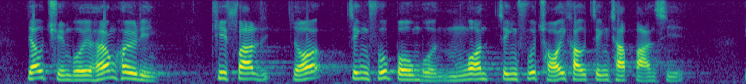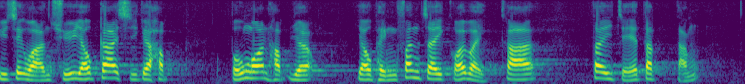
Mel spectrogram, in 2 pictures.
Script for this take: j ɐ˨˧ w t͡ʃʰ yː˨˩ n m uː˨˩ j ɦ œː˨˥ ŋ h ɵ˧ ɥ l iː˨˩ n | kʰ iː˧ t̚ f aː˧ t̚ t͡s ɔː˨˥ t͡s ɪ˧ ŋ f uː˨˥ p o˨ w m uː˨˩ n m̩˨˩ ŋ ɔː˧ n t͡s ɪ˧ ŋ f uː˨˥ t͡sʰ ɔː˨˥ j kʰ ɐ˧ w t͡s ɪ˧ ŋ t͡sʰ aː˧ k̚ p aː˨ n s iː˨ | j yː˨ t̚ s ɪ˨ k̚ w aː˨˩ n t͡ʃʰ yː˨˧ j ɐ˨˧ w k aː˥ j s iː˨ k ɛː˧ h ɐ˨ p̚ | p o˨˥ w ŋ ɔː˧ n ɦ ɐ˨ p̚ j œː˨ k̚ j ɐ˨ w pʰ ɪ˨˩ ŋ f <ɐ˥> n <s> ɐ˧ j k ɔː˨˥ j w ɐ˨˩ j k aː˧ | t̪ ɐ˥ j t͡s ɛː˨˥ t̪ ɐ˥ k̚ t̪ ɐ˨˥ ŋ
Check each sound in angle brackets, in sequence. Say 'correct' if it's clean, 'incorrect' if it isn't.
correct, incorrect: t͡s

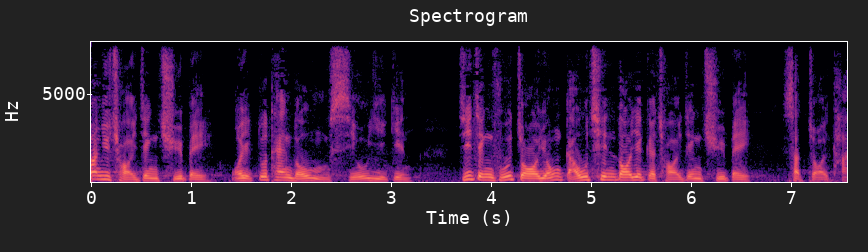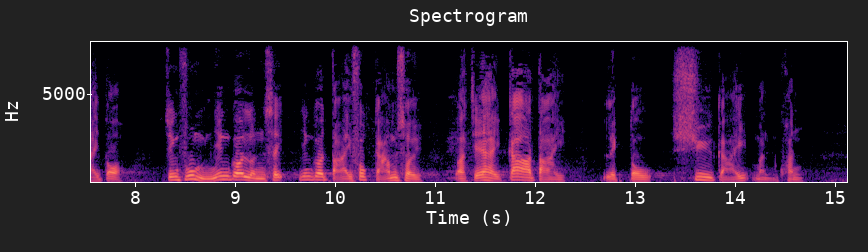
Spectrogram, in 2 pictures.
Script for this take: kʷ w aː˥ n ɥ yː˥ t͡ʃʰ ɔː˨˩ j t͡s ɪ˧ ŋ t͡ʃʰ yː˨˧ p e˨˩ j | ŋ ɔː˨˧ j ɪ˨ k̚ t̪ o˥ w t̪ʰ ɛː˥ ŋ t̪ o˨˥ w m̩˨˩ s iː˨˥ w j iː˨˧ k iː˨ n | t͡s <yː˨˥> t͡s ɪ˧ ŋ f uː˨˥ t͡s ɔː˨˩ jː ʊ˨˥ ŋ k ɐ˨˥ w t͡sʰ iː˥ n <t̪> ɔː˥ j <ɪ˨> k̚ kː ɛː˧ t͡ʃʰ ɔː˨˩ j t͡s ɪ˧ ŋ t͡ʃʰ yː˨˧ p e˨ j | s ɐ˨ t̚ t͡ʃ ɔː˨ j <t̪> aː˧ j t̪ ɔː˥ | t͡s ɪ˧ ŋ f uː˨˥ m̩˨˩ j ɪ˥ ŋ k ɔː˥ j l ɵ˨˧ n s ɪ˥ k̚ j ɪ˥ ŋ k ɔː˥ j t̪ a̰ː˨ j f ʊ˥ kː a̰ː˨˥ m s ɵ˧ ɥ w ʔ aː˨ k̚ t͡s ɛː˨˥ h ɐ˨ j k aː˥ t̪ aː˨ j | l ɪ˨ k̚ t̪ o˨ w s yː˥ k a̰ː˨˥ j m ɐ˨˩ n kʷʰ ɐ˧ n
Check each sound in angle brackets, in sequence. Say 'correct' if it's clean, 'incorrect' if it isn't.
incorrect: iː˨˥, correct, incorrect: ɪ˥, incorrect: t̪ʰ

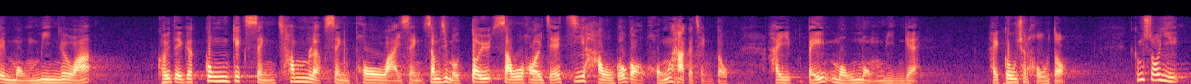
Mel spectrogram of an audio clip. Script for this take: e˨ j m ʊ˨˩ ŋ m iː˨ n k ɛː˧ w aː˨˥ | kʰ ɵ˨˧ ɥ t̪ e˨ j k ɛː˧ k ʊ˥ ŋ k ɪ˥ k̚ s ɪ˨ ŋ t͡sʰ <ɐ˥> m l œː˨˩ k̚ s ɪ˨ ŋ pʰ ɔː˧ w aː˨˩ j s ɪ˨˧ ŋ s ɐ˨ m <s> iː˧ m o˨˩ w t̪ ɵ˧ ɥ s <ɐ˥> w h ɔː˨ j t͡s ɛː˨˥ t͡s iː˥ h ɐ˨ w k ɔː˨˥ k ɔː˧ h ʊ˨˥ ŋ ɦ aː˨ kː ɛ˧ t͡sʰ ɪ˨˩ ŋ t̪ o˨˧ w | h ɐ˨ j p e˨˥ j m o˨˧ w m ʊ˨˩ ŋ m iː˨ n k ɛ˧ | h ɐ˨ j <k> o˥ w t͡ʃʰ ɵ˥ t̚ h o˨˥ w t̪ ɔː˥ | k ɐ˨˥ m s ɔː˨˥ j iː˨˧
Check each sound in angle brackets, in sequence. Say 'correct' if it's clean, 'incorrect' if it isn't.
correct, incorrect: t͡s, incorrect: ɐ˨, correct

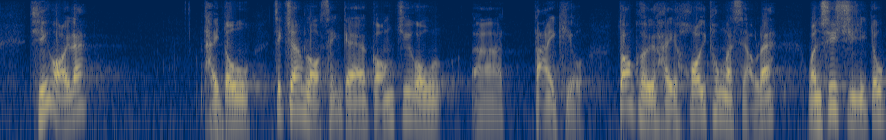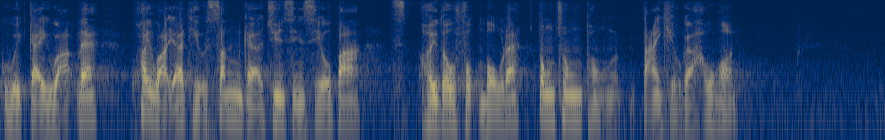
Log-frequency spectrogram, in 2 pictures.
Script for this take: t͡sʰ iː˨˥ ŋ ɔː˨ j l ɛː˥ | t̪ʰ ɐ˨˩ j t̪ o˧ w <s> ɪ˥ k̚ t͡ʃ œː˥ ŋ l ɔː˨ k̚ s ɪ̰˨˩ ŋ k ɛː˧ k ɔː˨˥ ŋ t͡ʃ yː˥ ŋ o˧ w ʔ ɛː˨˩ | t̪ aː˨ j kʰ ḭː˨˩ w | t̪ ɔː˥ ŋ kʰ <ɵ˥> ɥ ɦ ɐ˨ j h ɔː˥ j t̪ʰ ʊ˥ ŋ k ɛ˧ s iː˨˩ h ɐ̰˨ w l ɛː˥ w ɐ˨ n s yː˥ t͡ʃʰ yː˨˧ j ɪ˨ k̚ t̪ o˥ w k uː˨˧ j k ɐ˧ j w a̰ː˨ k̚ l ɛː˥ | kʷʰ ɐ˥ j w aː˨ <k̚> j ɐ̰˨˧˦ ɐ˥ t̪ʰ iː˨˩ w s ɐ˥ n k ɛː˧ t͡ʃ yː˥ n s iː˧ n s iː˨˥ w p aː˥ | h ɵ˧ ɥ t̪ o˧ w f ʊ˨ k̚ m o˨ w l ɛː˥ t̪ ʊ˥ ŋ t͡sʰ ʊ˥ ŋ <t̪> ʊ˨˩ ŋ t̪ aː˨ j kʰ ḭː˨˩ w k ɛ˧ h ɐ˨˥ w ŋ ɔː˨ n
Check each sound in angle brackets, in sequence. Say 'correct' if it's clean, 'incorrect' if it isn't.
incorrect: t͡s, incorrect: ɵ˨˧, correct, incorrect: t̪ʰ

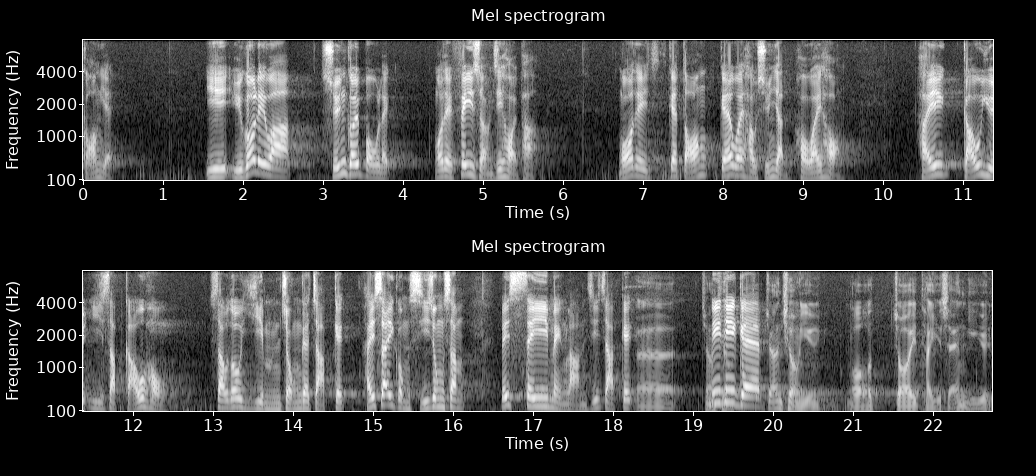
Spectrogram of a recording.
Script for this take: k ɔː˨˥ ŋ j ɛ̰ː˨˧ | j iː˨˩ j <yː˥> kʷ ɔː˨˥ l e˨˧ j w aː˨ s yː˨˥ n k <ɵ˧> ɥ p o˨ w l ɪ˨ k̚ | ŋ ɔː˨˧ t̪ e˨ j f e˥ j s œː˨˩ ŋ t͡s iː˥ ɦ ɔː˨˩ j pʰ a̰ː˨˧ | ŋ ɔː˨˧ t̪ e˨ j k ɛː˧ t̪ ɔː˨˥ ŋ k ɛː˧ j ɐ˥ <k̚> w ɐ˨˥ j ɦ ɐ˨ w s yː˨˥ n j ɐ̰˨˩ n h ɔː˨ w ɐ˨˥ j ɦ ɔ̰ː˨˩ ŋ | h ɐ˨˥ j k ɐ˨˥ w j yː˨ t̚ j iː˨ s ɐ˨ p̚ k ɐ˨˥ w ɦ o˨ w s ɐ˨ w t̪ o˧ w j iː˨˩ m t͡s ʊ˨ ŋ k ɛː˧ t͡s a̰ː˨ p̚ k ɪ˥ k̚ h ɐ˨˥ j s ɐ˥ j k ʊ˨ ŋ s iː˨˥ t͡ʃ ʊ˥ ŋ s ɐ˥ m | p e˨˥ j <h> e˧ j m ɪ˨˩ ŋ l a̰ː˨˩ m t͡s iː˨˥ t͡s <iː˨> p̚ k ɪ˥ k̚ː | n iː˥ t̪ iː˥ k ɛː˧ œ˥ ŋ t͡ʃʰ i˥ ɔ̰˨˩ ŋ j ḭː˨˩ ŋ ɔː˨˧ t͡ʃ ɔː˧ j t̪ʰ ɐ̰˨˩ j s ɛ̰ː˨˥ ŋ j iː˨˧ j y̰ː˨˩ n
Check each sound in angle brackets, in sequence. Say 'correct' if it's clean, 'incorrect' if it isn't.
incorrect: yː˨˩, incorrect: ɵ˨˥, incorrect: t̚, incorrect: s, incorrect: aː˨

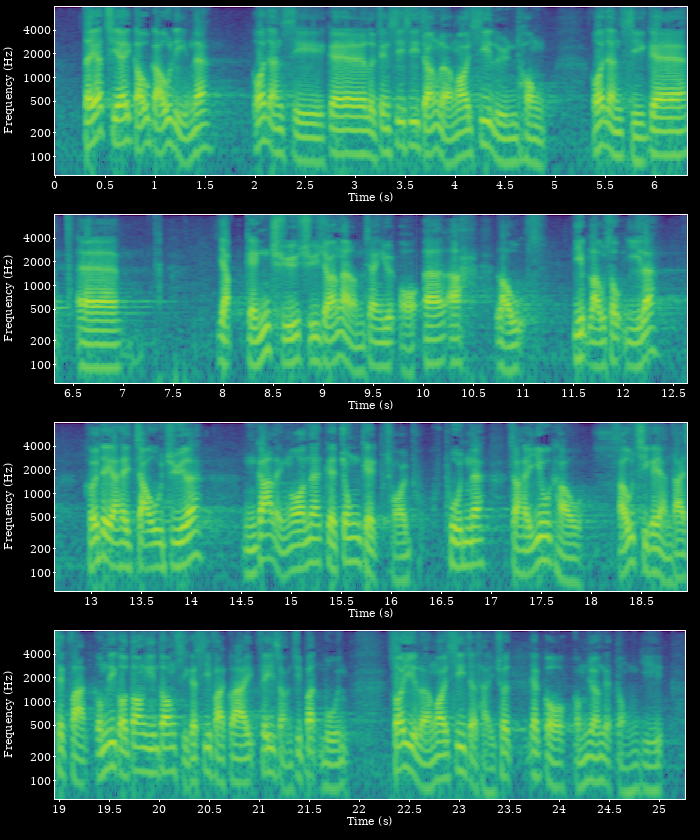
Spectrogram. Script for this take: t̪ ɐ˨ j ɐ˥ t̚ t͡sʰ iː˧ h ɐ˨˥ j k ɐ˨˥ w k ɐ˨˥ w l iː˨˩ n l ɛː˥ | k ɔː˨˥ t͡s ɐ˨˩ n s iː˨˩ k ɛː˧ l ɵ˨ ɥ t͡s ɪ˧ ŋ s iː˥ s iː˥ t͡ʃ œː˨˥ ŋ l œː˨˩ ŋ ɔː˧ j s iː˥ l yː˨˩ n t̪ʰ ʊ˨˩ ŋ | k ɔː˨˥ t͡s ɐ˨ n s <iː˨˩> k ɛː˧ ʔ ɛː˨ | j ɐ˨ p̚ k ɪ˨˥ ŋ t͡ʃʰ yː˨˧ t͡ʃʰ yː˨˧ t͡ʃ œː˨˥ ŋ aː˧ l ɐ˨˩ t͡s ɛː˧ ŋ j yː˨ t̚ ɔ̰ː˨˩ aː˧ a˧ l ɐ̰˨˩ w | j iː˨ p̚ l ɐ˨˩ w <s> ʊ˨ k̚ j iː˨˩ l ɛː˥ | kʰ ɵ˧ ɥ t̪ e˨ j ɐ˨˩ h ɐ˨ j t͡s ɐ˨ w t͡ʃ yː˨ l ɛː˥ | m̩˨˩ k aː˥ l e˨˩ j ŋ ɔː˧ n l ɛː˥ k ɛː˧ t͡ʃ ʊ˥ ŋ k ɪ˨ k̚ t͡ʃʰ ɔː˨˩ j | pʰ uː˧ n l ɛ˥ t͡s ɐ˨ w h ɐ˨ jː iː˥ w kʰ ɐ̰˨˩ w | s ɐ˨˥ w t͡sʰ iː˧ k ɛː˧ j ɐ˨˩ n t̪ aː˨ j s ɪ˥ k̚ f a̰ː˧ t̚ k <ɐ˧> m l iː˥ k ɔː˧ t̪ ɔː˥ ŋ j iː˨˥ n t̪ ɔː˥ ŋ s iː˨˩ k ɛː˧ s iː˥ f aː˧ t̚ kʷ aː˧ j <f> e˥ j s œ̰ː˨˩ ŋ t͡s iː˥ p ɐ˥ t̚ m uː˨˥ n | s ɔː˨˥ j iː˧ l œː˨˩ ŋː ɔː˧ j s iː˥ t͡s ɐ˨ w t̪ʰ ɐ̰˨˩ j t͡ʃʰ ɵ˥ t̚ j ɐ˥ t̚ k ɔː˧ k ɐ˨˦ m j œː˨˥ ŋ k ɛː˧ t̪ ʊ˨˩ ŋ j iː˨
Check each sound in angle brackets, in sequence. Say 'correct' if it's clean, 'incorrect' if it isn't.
correct, correct, incorrect: ɐ˨˥, correct

